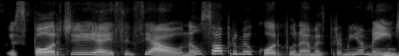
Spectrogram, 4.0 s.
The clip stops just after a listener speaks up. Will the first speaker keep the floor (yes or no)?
no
